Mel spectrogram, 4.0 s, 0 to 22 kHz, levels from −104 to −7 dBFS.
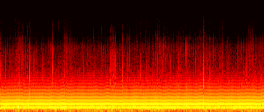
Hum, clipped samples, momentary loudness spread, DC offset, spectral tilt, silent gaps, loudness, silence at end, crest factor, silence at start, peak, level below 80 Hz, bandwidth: none; under 0.1%; 1 LU; under 0.1%; -12.5 dB/octave; none; -31 LUFS; 0 s; 12 dB; 0 s; -18 dBFS; -50 dBFS; 3.9 kHz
